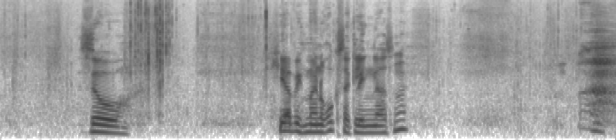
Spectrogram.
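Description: Footsteps crunch through dry leaves nearby.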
